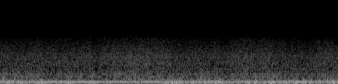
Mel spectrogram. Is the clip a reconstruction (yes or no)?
yes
